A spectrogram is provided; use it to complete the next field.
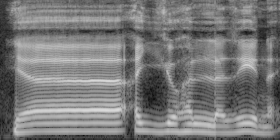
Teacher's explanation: یا مد منفصل ہے، 3 الف کی مقدار کے برابر کھینچ کر پڑھیں گے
